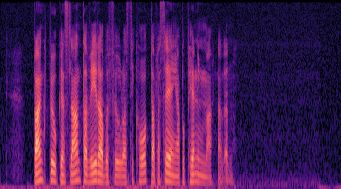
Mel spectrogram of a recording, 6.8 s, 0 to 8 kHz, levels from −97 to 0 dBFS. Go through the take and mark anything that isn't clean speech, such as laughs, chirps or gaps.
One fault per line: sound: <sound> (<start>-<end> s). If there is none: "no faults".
no faults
